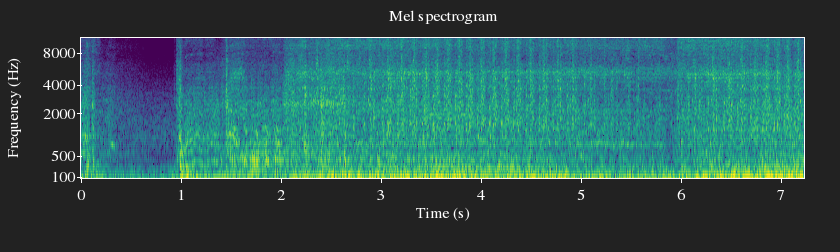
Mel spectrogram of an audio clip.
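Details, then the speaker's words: 1979 International Scout II first start after sitting 20+ years, bottle-fed fuel: it catches after a second and runs loud, ragged and clattery with uneven beats; rough running after long storage, an exhaust leak suspected. "seems to make some racket dang it"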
